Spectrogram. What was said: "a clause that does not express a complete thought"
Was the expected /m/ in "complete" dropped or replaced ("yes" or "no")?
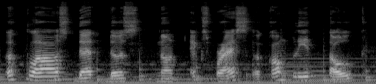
no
